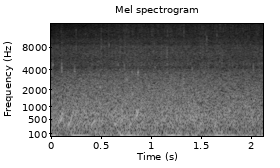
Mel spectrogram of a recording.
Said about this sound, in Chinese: 这时，冒出了一条好大好宽的河流，滚滚的河水，谁都没有办法穿越。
